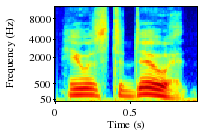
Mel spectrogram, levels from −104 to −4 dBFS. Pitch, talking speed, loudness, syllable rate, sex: 145 Hz, 315 wpm, -15 LUFS, 6.2 syllables/s, male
